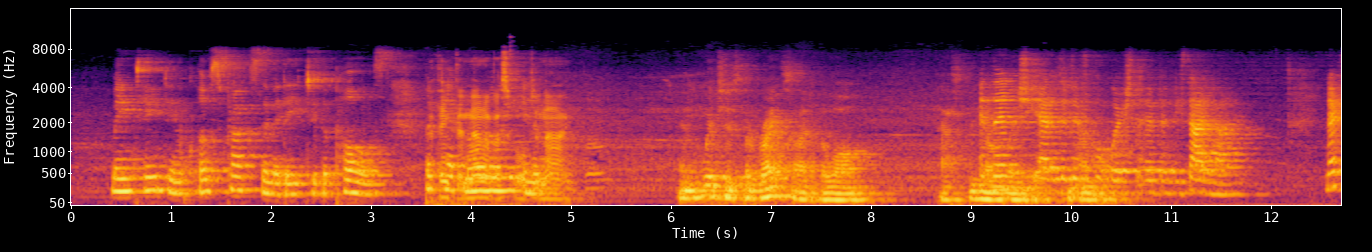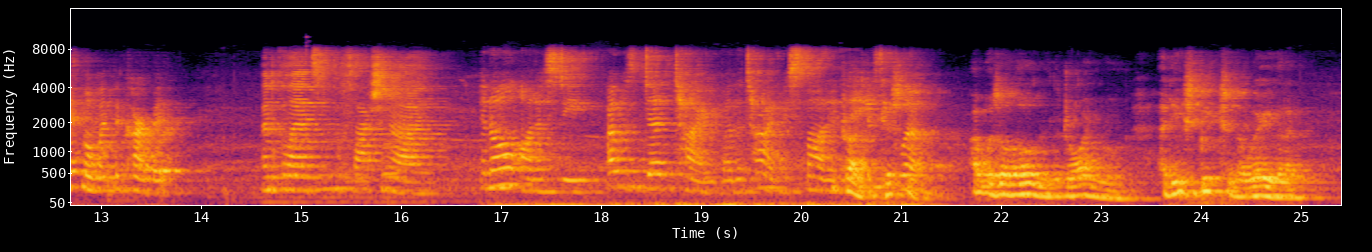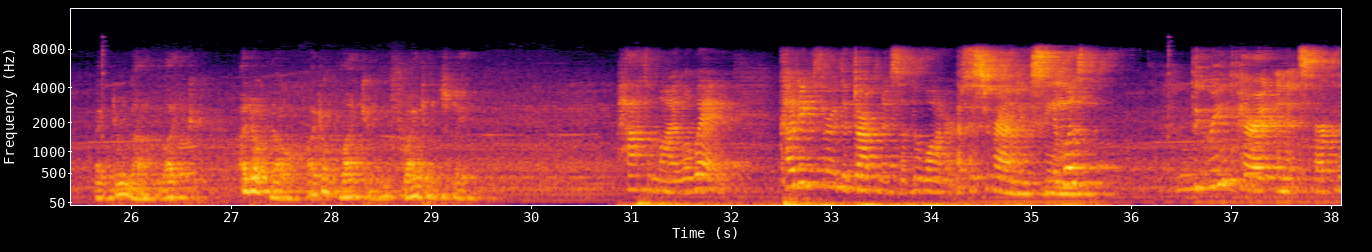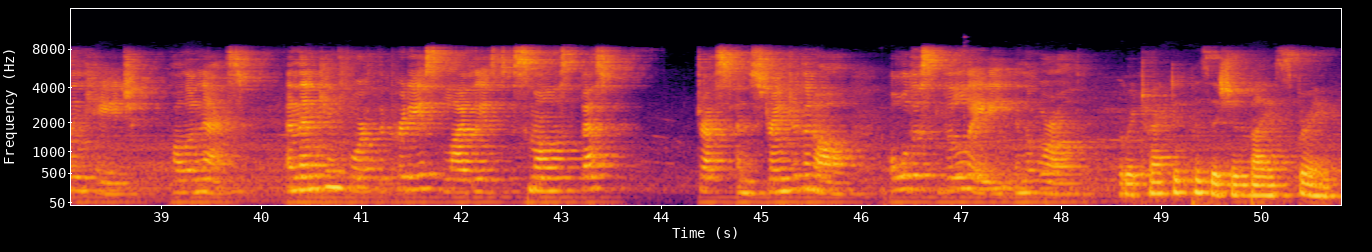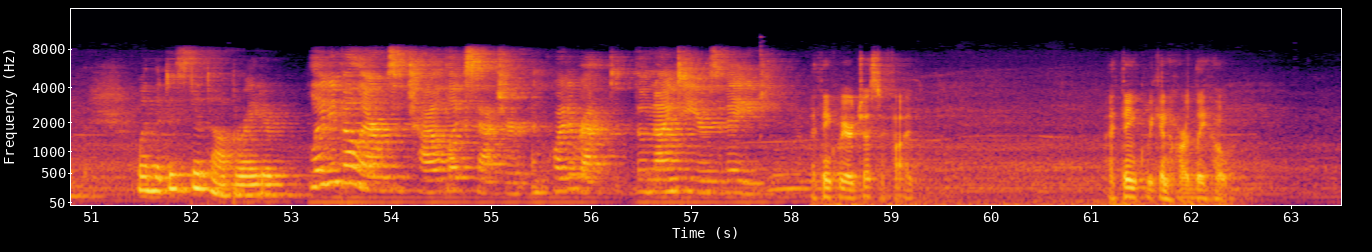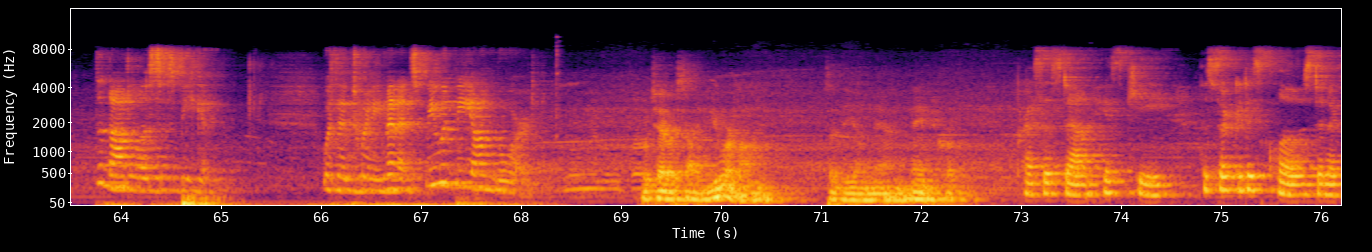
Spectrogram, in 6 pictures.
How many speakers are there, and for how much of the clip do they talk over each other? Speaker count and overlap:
seven, about 7%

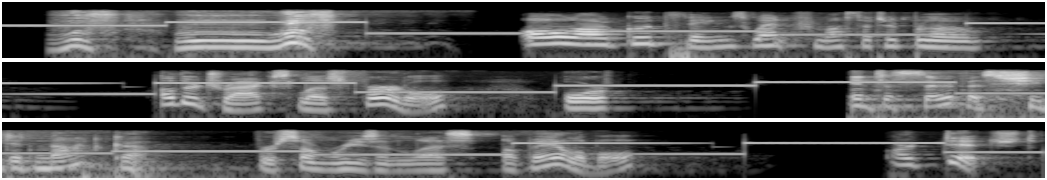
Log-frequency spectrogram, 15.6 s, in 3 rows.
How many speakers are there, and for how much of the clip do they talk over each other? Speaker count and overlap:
four, no overlap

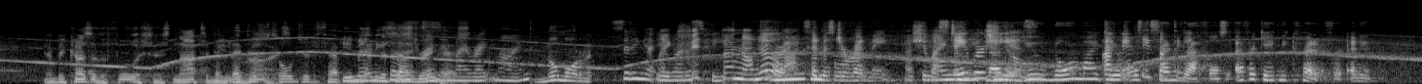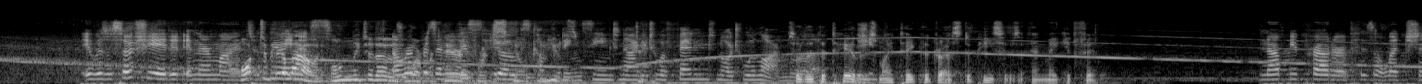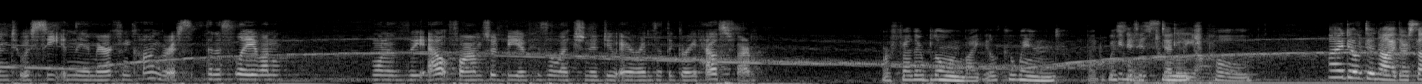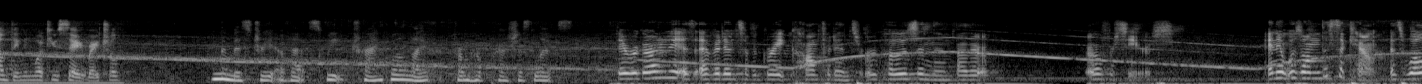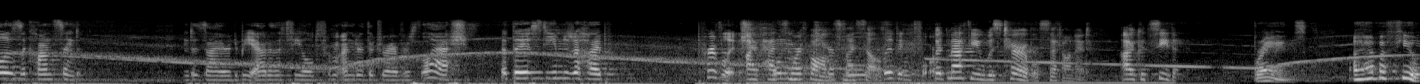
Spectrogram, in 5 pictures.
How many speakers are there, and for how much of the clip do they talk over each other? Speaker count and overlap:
ten, about 25%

